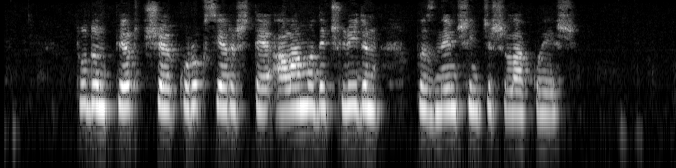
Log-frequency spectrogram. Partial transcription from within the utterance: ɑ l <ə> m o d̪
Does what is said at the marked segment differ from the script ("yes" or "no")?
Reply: yes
